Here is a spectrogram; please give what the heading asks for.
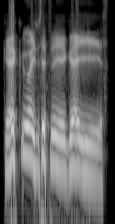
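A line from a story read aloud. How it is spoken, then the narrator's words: Laughing. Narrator (Russian): рассмеялся черный наездник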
